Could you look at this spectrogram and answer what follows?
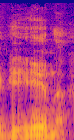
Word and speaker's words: geena: geena uma palavra grega no português a gente escreve geena mas a pronúncia é guena não importa o que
